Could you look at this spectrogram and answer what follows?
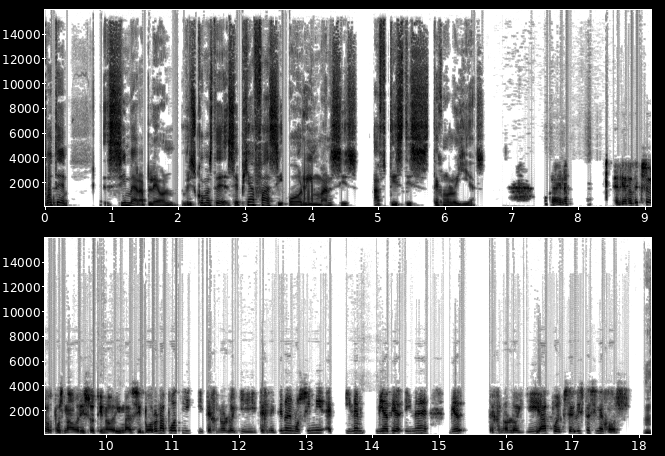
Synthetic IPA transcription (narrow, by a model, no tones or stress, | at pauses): po̞t̪e̞ | sime̞ɾɐple̞o̞nvɾisko̞mɐst̪e̞se̞pçɐfɐsiʔo̞ɾimɐnsis | ɐft̪ist̪ist̪e̞xno̞lo̞ʝḭɐ̰s | okeɐine | enðiɐfeɾðeɡ̥kse̞ɾopo̞znɐo̞ɾisot̪ino̞ɾimɐnsibo̞ɾo̞nɐpoot̪iːt̪e̞xno̞loit̪e̞xnit̪ino̞imo̞sinie | ine̞mɲɐðiɐine̞mɲɐ | t̪e̞xno̞lo̞ʝiɐpue̞kselise̥t̪esine̞xo̞s̩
